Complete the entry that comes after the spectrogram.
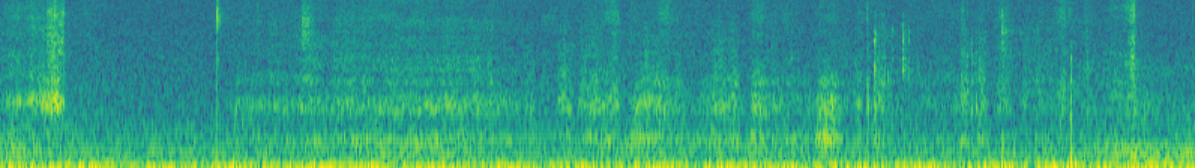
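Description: Long nails trace and scratch across the glossy paper dust jacket of a large hardcover art book lying flat. The result is a quiet, steady, dry scratching with bright, high-pitched strokes and a sharp tick near the start, over a low background hum.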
